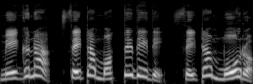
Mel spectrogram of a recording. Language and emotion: Odia, angry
